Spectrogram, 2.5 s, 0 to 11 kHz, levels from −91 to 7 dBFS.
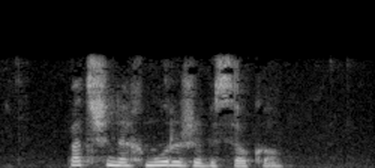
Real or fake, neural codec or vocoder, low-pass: real; none; 7.2 kHz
